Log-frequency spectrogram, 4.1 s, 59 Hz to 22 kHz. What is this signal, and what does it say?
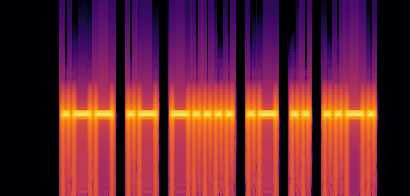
Morse code, heard as a keyed tone, about 22 wpm, 700 Hz. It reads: WA6AIF
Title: USA Call Signs 22wpm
